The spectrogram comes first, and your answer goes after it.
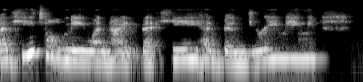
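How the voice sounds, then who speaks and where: The voice moves with ordinary pitch variation, and audible room echo surrounds it. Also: woman. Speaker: network marketing ambassador. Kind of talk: testimony. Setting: video call. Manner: fast.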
